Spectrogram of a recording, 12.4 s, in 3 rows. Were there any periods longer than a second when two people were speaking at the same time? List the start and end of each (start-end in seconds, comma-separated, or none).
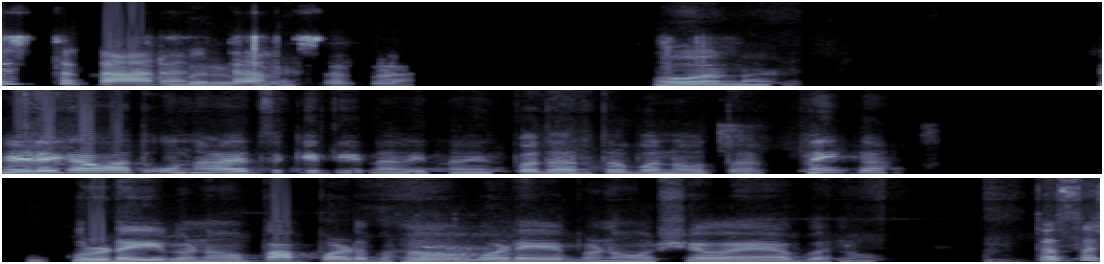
none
